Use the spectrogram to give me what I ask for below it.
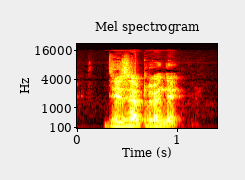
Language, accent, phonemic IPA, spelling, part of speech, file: French, Canada, /de.za.pʁə.nɛ/, désapprenais, verb, LL-Q150 (fra)-désapprenais.wav
- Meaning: first/second-person singular imperfect indicative of désapprendre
